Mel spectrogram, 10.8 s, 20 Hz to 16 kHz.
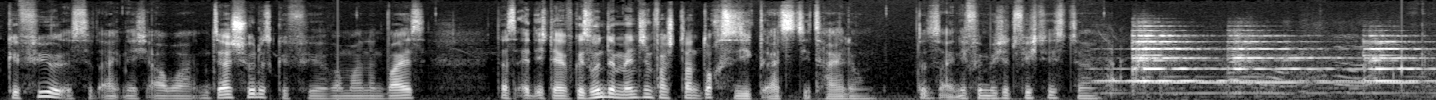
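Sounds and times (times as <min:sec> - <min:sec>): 
speech: 0:00.1 - 0:08.9
monastery chapel bell ringing: 0:08.2 - 0:10.7.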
